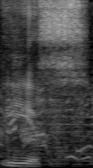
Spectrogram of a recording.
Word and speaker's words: Ys: Basically the grandfather of action RPGs wise pronounces ease.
